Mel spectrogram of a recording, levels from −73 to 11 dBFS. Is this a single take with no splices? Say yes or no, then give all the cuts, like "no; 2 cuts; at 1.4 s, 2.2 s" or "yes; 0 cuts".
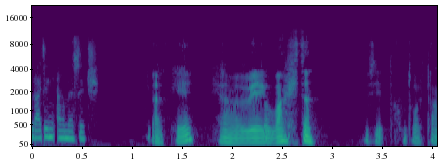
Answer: no; 1 cut; at 2.3 s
